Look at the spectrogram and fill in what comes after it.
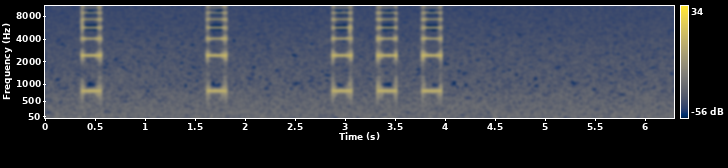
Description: Beep code, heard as beeps from a small speaker, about 810 Hz. 1-1-3. In Phoenix BIOS tables: CMOS read or write failure.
